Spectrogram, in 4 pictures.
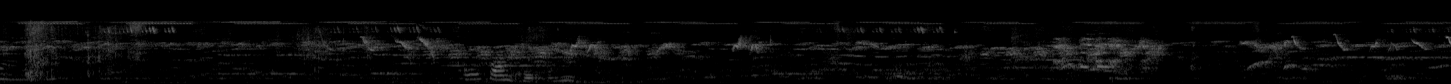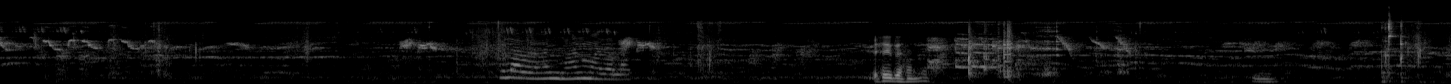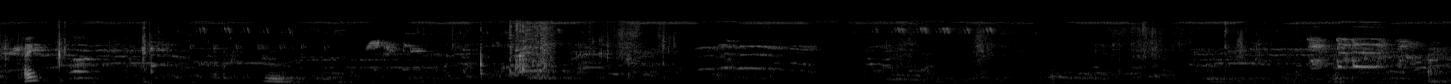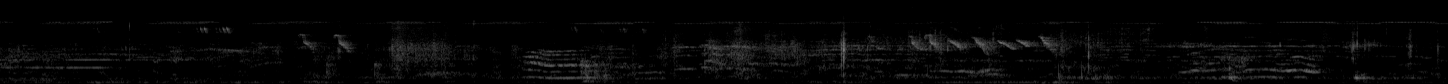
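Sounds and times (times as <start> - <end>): birds chirping and calling: 0.0 - 26.2, 49.5 - 58.0.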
